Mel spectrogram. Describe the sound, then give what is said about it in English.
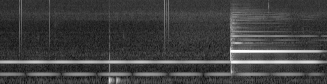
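A meditation timer bell chimes once, a bright struck tone with shimmering overtones that rings out steadily, preceded by a soft sustained hum and a small click, with no talking. “So it's literally just a meditation timer.”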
